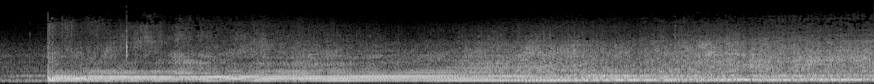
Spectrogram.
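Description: A Merlin Mark 6 racing car drives past at Canadian Tire Motorsport Park. The engine cuts in abruptly as a loud, buzzing drone with strong harmonics, then holds steady and sags slightly in pitch toward the end.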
